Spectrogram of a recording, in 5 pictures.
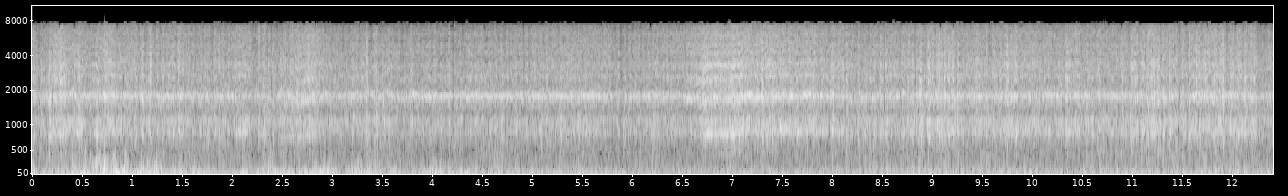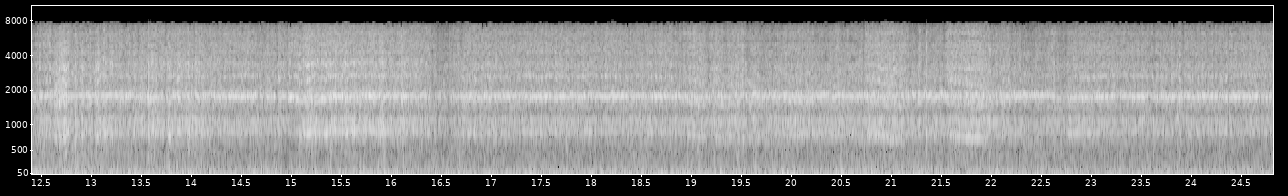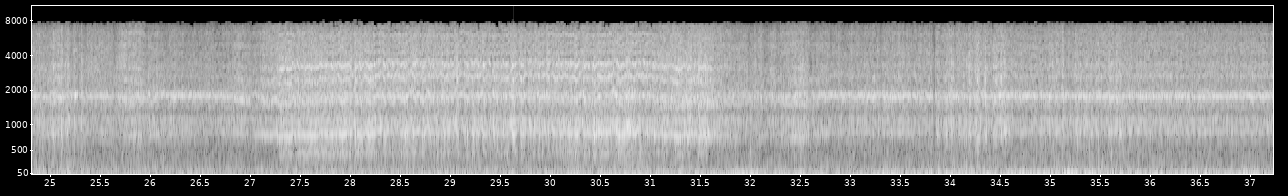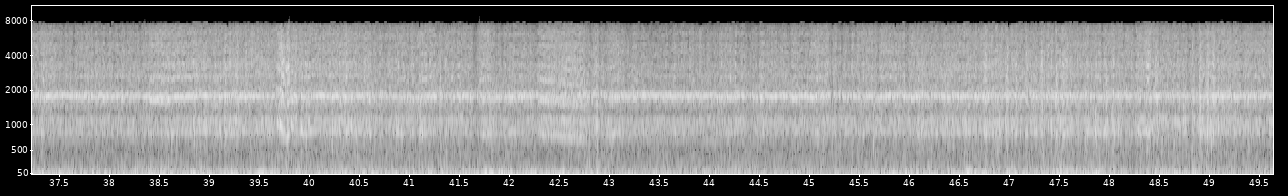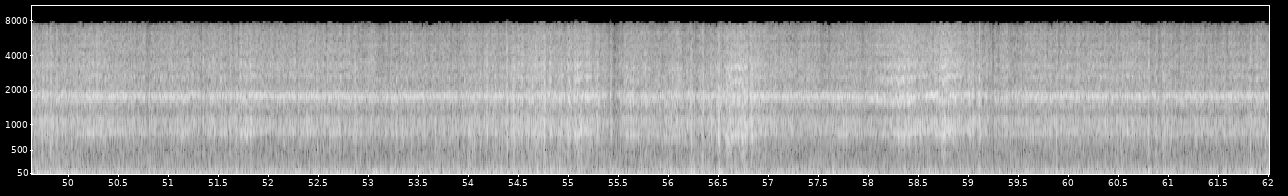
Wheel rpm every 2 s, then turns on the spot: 240, 230, 230, 230, 230, 230, 230, 230, 230, 230, 220, 230, 230, 220, 200, 200, 220, 230, 230, 230, 230, 230, 230, 240, 230, 230, 230, 230, 220, 220, 230.
none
